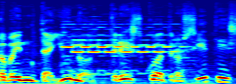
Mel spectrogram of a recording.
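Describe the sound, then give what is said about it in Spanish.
Telephone ringtone on a radio studio's direct line: a steady run of repeating warbling electronic tones that keeps sounding throughout, with voice-like sounds mixed in. “pues activamos teléfono del estudio”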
